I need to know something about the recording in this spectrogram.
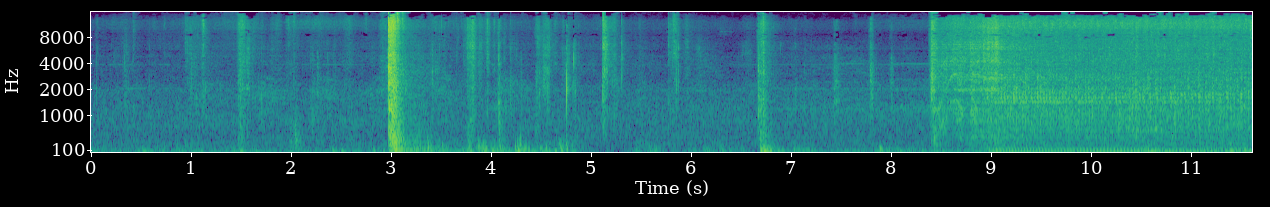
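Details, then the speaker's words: Mercedes diesel on a morning cold start fires with a loud harsh clattering rattle that quiets after a few seconds; stretched timing chain at the rear of the engine, running fine afterward, due for chain and tensioner replacement. "noisy and then it quiets down this is a timing chain symptom hopefully you can hear it in the video [Music] so quite a loud noise and then after a few seconds it quietened down it's a symptom that the chain is stretched"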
